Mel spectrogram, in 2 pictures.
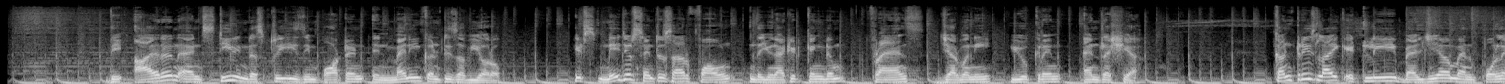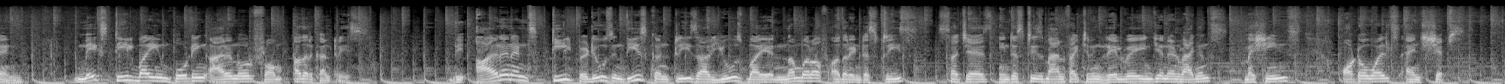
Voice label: NARRATION ENGLISH Indian

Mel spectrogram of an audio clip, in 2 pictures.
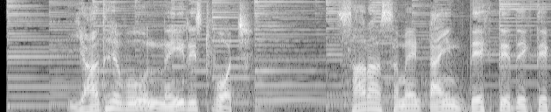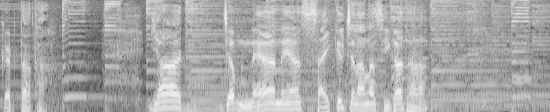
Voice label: PRODUCT PROMOTION HINDI

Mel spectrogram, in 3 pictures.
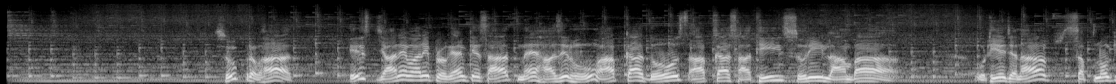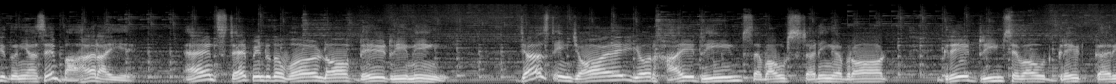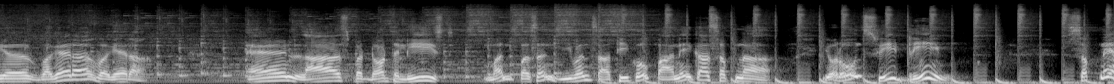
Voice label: RADIO JOCKEY HINDI

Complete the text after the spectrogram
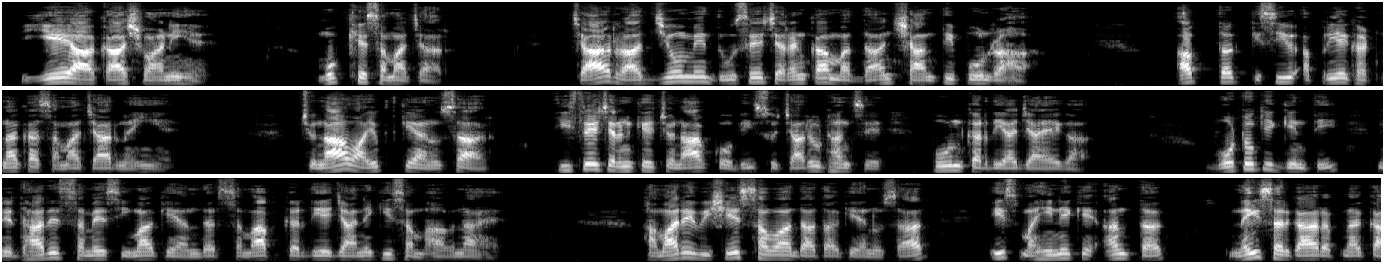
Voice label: News in Hindi

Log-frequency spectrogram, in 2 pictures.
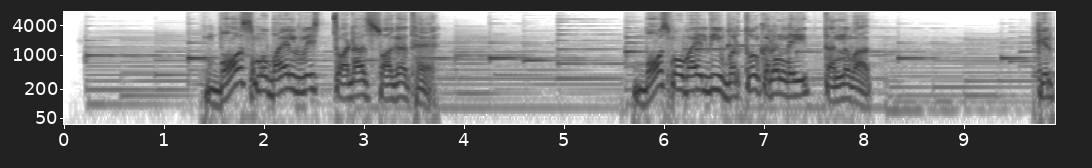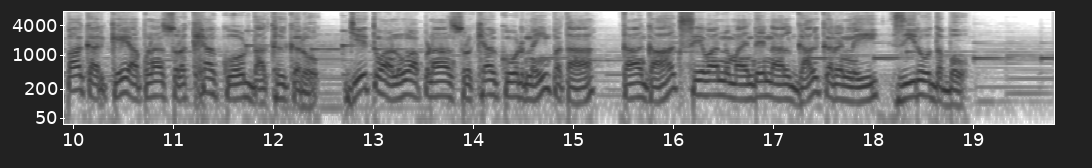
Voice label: PHONE IVR PUNJABI

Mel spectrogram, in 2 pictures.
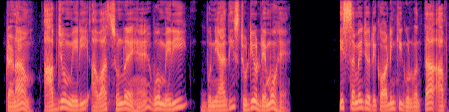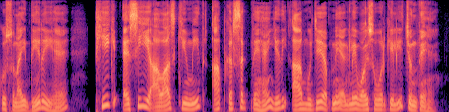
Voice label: E-Learning Audio book Hindi

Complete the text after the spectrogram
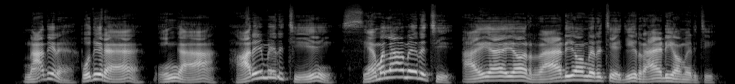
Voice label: F Tamil

